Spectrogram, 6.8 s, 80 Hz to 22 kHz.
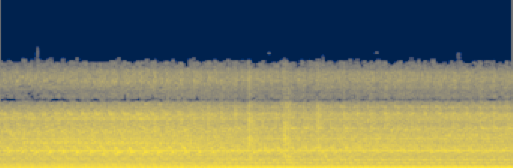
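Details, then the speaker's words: Deutz V8 diesel injection pump from the MAN Kat truck, which could only reach 50 km/h, run on a test bench after cleaning and full dismantling: steady engine-like drone with a constant tone around 300 Hz, no knocks or irregular noises, sounds like a V8 running. "voici la pompe. on dirait vraiment un moteur v8 qui tourne là."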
